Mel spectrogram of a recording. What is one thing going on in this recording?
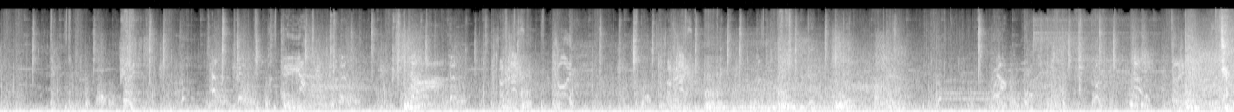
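Video game fighters land hits with sharp thuds and whooshes.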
